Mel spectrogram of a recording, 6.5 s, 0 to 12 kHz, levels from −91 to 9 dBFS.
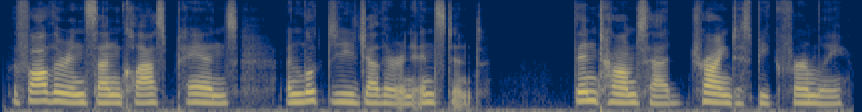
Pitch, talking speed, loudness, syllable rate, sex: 205 Hz, 185 wpm, -19 LUFS, 5.1 syllables/s, female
